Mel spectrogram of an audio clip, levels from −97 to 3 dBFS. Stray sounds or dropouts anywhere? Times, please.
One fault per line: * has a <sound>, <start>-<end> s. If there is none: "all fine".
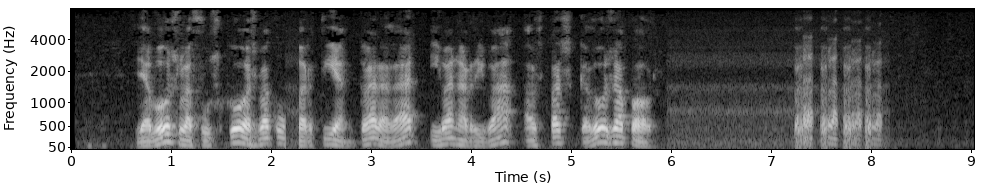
* has a dropout, 2.1-2.3 s
* has a laugh, 7.2-8.1 s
